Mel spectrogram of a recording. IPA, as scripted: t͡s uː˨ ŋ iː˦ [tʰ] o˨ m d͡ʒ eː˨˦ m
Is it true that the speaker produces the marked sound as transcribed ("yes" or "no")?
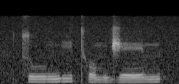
yes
